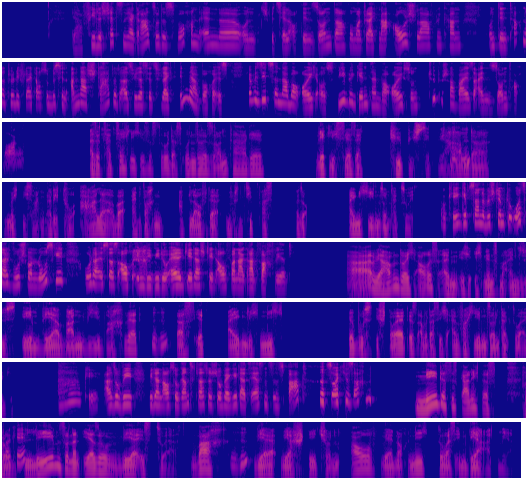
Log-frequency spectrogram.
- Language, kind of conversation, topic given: German, podcast, Wie beginnt bei euch typischerweise ein Sonntagmorgen?
- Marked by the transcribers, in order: other noise; chuckle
